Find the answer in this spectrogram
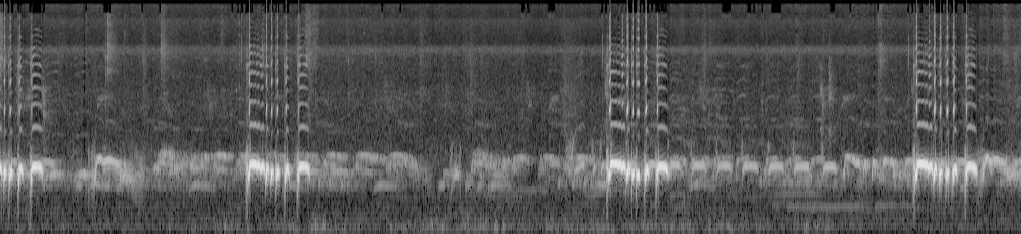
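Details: Local loud-voiced zebra dove calling to lure doves and stir breeding drive. Short, intense bursts of quick staccato coos come about every three to four seconds. Many fainter doves coo continuously in the background.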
